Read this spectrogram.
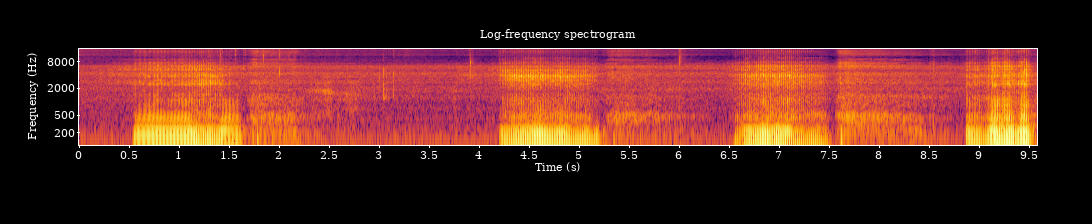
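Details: Deep, rattling snores from a sleeping dog, one with each breath in, roughly every two and a half seconds; snoring.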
